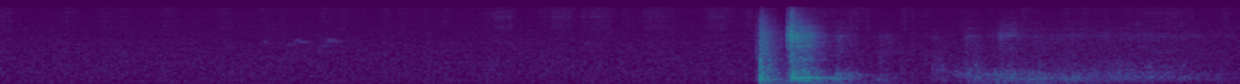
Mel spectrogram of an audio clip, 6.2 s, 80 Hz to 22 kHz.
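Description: A PSE compound bow shot: a sharp crack of the string's release about four seconds in, then a second crack a split second later as the arrow strikes the red hartebeest at about 17 yards. A softer clatter follows for about a second as the hit hartebeest bolts.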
